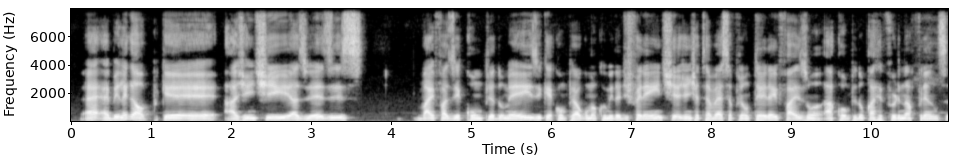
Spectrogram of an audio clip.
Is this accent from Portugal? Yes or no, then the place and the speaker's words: no; Osasco, São Paulo, Brazil; moved away; Eu sou eu sou de Osasco, né, em São Paulo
